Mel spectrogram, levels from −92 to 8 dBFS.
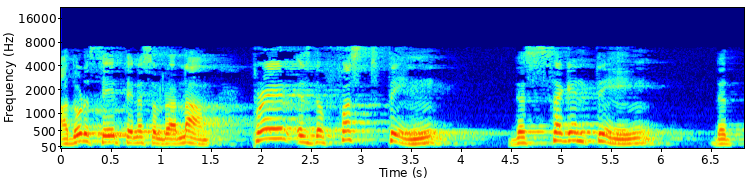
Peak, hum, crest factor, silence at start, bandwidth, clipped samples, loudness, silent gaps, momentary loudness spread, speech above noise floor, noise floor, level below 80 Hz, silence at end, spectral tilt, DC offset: -2 dBFS; none; 14 dB; 0 s; 7.4 kHz; under 0.1%; -15 LUFS; none; 13 LU; 27 dB; -41 dBFS; -62 dBFS; 0 s; -6.5 dB/octave; under 0.1%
